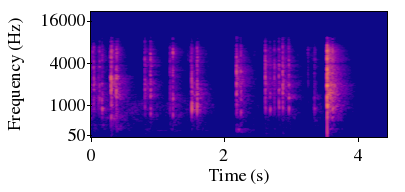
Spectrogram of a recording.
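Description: Keystrokes on a computer keyboard, typed in short runs of a few clicks with gaps between them. Near the end comes one harder, louder stroke as the Enter key is pressed.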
